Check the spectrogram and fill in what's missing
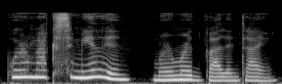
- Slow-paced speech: Yes, slow, 85 wpm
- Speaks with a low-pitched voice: No, high, 240 Hz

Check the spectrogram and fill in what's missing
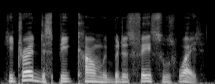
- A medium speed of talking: No, fast, 280 wpm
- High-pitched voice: No, low, 130 Hz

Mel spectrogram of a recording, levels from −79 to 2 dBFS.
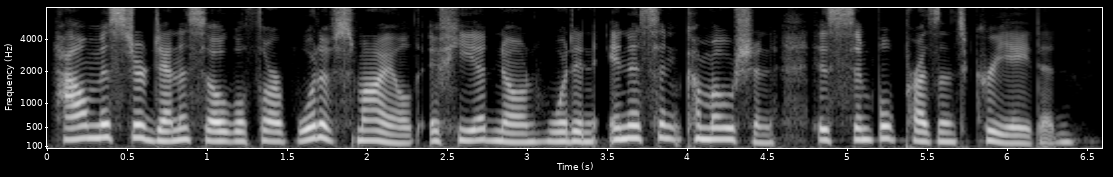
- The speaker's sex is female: Yes, female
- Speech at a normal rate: Yes, average, 175 wpm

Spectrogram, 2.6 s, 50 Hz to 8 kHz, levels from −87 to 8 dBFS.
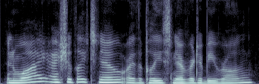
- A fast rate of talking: Yes, fast, 325 wpm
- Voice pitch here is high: Yes, high, 215 Hz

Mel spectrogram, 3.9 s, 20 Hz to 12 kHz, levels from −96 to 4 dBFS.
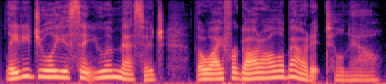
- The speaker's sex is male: No, female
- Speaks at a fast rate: Yes, fast, 215 wpm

